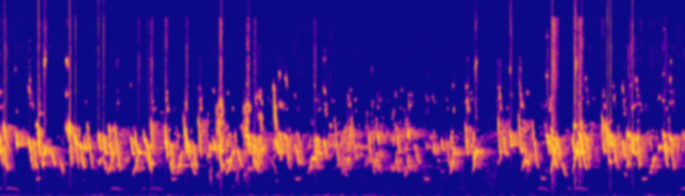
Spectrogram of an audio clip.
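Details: Flock of canário-da-terra, the saffron finch, calling at a feeding place. Busy, continuous high-pitched chipping and twittering comes from several overlapping birds. Occasional soft lower whistles and a faint trill are mixed in.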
